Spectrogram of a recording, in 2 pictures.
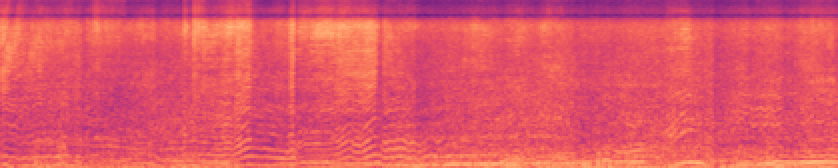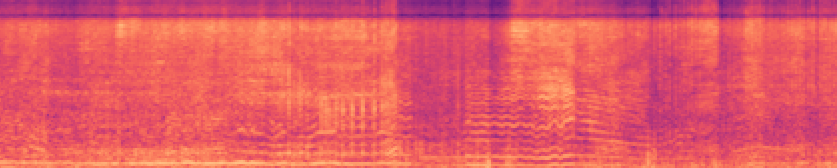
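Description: Vintage motocross motorcycles racing, with several engines running together and their pitch rising and falling as the riders rev and ease off.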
